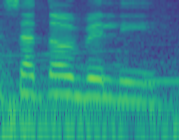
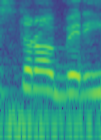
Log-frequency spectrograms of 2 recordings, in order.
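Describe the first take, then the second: First: It is said with a Thai-style pronunciation. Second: It is said with a standard English pronunciation. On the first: Locals will understand the order. The speaker calls it right. "you should say satobeli" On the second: Locals may not understand it. The speaker calls it wrong. "hindi lahat naintindihan"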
